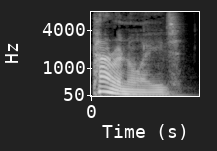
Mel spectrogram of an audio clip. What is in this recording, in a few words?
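"paranoid", British English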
